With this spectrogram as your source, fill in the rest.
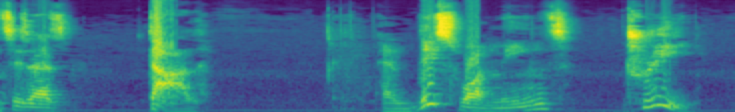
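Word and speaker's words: tál: Now, this word means plate, and it pronounces as tal.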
